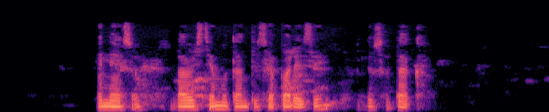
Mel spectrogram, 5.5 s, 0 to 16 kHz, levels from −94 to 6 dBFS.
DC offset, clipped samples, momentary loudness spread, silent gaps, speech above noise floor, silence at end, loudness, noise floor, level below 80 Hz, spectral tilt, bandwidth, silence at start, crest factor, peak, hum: under 0.1%; under 0.1%; 13 LU; none; 64 dB; 1.25 s; -25 LUFS; -88 dBFS; -58 dBFS; -6.5 dB/octave; 7.6 kHz; 1 s; 20 dB; -6 dBFS; none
